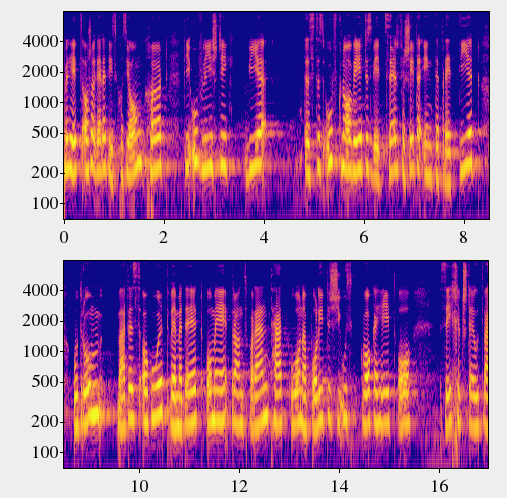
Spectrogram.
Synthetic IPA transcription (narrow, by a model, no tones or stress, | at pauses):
mɪɾhɛt͡soʃoidɛɾədiskʰusjoːnkχøːtd̥iʔuːfliːʃtiɡviə | d̥ɑsd̥ɑsufknɔːvɪtːəsʋɪɾtseːɾfəɾʃɪdəʔɪntəɾpɾɛtiətʊdɾʊmvæːɾdɑsoɡ̥uətʋɛnmədɛtɔmeːtɾɑnspɑɾæntɦætʰʊonəpɔlitɪʃiʔuskʋɔɡəɦeːtɔ | sɪχəɾkʃtɛltʋæː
